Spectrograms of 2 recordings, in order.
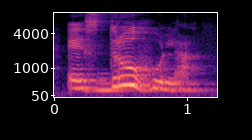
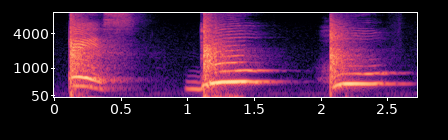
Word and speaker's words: esdrújula: la palabra en sí esdrújula es drujula la es la última sílaba Ju penúltima sílaba dru ante penúltima sílaba no decimos es drujula No si decimos esdrújula no decimos esdrujula tampoco decimos esdrujula por eso es una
